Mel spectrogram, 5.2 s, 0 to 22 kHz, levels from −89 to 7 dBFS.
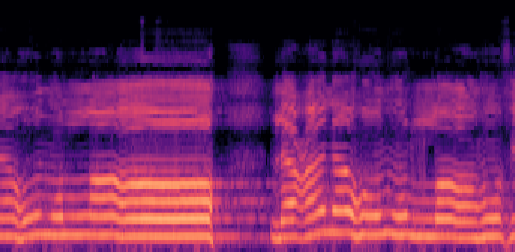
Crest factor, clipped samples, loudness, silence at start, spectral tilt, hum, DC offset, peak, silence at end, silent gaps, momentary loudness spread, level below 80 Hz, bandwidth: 14 dB; under 0.1%; -15 LUFS; 0 s; -4.5 dB/octave; none; under 0.1%; -2 dBFS; 0 s; none; 9 LU; -54 dBFS; 9.8 kHz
